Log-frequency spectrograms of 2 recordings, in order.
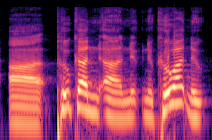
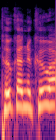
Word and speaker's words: Puka Nacua: Puka Nacua, I think is how you say it. Puka Nacua, I think is how you say his name.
